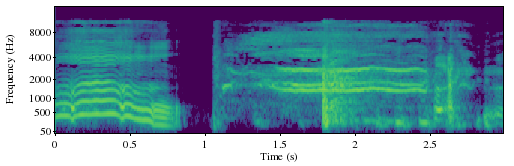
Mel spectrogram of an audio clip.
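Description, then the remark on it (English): Someone vocally imitates a horse farting: a wavering, nasal whinny-like tone, a brief gap, then a longer buzzy, spluttering rasp with sharp bursts, fairly loud throughout. “You did a horse farting? Yeah. Do it again.”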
